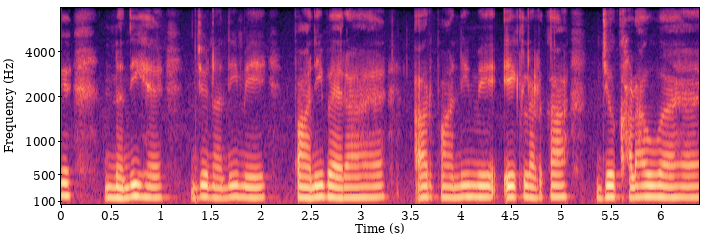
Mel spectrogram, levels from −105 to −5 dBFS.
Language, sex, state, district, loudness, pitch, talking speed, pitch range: Hindi, female, Bihar, Bhagalpur, -18 LUFS, 165 Hz, 170 wpm, 160-170 Hz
